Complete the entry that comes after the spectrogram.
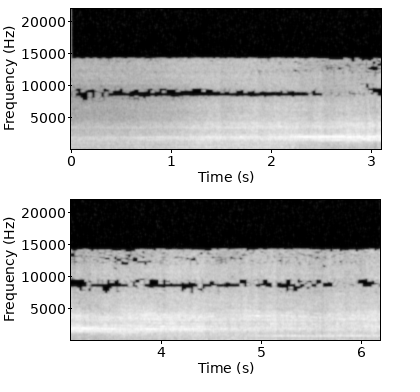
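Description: Regional train of coaches passing close by, growing louder from about a second in, with steady rolling noise of wheels on rails. A high wheel squeal rises over it for a second or so, and a lower steady tone comes in near the end.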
